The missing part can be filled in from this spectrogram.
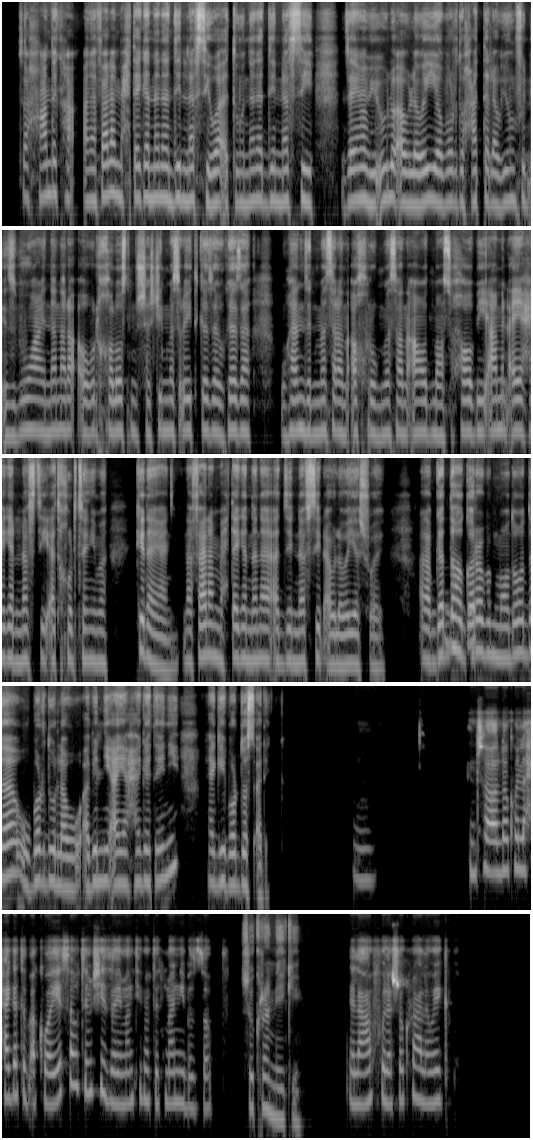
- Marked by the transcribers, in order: tapping
- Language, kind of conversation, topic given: Arabic, advice, إزاي بتتعامل/ي مع الإرهاق والاحتراق اللي بيجيلك من رعاية مريض أو طفل؟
